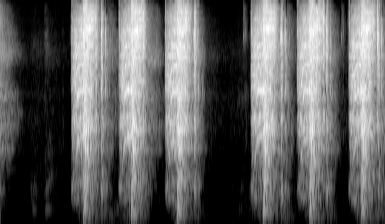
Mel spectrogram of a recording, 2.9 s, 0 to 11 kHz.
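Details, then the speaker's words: Echo1 airsoft electric gun gearbox with barrel/hop-up unit removed: six crisp, even clacks about two a second as the air nozzle moves back and forth loading BBs from the magazine into the hop-up; no grinding, normal cycling. "see how it's going back and forth all the time that basically loads a BB from the mag here into the hppa UN"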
